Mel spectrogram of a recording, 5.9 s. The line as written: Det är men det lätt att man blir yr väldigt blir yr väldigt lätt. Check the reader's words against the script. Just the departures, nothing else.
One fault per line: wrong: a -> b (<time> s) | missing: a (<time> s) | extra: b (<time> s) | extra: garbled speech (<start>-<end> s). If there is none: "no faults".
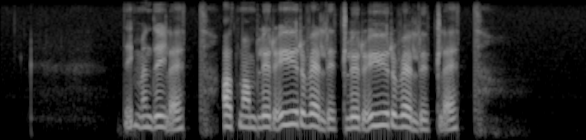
no faults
